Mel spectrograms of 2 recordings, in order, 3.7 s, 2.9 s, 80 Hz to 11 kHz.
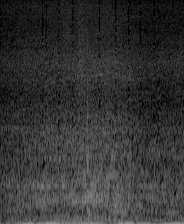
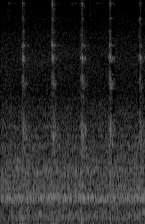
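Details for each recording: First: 2018 Renault Duster, H4M 1.6 16V, 45,812 km, whistle from about 1700 rpm, after replacing the elastic alternator belt: warmed engine revved to about 1750 rpm, quiet smooth idle and climb with no whine or whistle. Normal revving. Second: Renault Duster H4M 1.6 16V, about 40-45k km, whistle especially above 1700 rpm, low antifreeze and old dried leak: removed water pump gives a rough buzzing whir with a sharp tick every ~0.6 s, a worn bearing.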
